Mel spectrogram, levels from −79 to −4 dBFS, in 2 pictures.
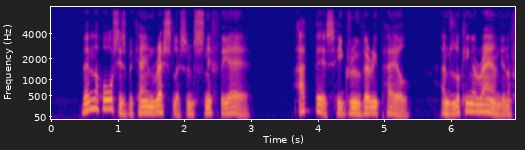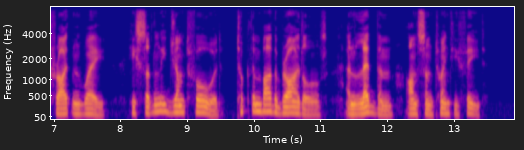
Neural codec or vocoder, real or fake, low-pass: none; real; 7.2 kHz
